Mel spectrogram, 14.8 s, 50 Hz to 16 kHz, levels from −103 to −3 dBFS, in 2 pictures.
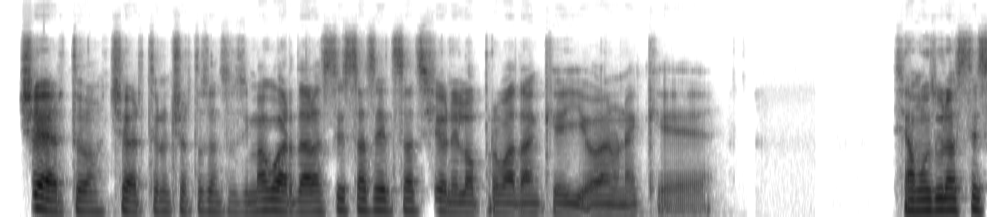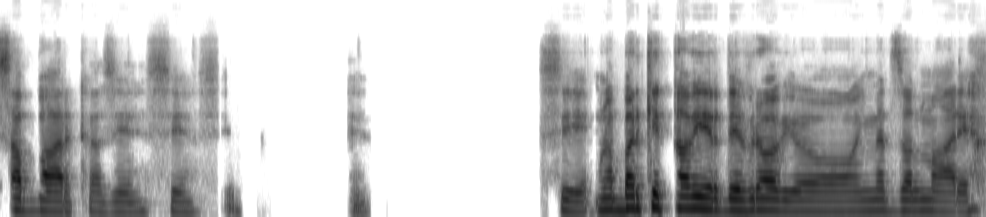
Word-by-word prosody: Certo, 135 -5 +3
certo, 130 +1 -4
in - - -8
un 130 - -10
certo 135 +1 -9
senso 130 -1 -10
sì. 125 - -13
Ma 135 +2 -2
guarda, 130 -2 +1
la 130 - 0
stessa 145 +2 -4
sensazione 140 -2 -3
l'ho 120 -1 -4
provata 120 -1 -4
anche 120 0 -7
io, 110 -1 -4
eh, - - -3
non 105 -1 -7
è 110 +2 -11
che 70 - -15 1.4
Siamo 140 0 +1
sulla 150 +1 +3
stessa 150 0 0
barca, 130 -2 0
sì, 125 +1 -10
sì, 125 0 -11
sì. 125 - -22 0.9
I - - -18 1.3
Sì, 130 -2 -5
una 150 0 0
barchetta 165 +1 +5
verde, 150 -3 +6
proprio, 135 -2 +1
in 135 +1 -6
mezzo 140 0 -3
al 140 0 -1
mare. 130 -2 -2
135 Hz, 150 wpm, -21 LUFS, 125-145 Hz, 1.4 s, verde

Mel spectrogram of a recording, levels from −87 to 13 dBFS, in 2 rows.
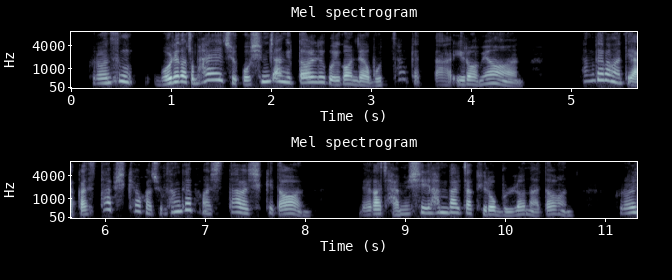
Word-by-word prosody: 그런 210 +2 -3
승 265 0 -1 0.2
머리가 265 0 +7
좀 - - -2
하얘지고 335 - +1
심장이 265 - +1
떨리고 245 -1 +3
이건 180 +2 +3
내가 150 - +2
못 140 +1 -8
참겠다.' 155 - -13
이러면 175 +4 0 0.6
상대방한테 300 -6 0
약간 160 +5 +3
stop 370 - -6
시켜 300 -8 -4
가지고 195 -7 -6
상대방을 300 - -3
stop 235 +3 -1
시키든 185 -7 0 0.5
내가 175 +5 +2
잠시 185 +6 -2
한 230 +1 -4
발짝 220 -4 +1
뒤로 165 0 +1
물러나든 145 +3 -5 0.6
그런 220 +3 -2
210 Hz, 370 characters per minute, -24 LUFS, 165-265 Hz, 0.6 s, 머리가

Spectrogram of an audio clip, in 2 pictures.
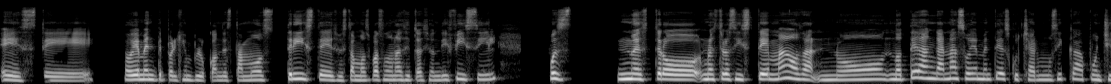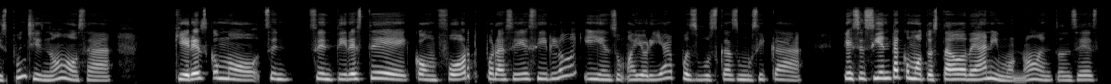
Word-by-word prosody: este, 185 0 -3 0.3
obviamente, 225 +1 +3
por 205 -1 -4
ejemplo, 195 -1 -4
cuando 185 +1 -5
estamos 195 +2 -4
tristes 240 -5 +2
o - - -3
estamos 195 +1 -3
pasando 210 0 -2
una 205 0 -1
situación 195 0 -5
difícil, 230 +4 -3 0.4
pues, 270 -1 +2 0.4
nuestro 240 -2 +5
nuestro 235 +1 +3
sistema, 240 +4 +3
o - - +2
sea, 225 -3 +1
no 215 +3 0
no 230 0 0
te 305 - 0
dan 285 -3 +4
ganas, 260 +2 +1
obviamente, 255 0 0
de - - +4
escuchar 225 -4 -6
música 235 +2 -5
punchis 210 -4 -4
punchis, 315 - -2
¿no?, 245 +5 -2
o 205 - -4
sea, 190 -2 -6 0.6
quieres 255 +3 +7
como 245 -8 -1
sen 235 -4 -4
sentir 240 -2 -2
este 250 -3 +2
confort, 230 +1 -1
por 255 -3 -2
así 230 +1 -2
decirlo, 260 +7 -3
y 250 -2 -1
en 215 -1 -3
su 230 - -7
mayoría, 220 +7 -3
pues, 225 -5 -1
buscas 215 +2 -5
música 215 -2 -5 0.4
que 270 -1 +3
se 270 +1 -1
sienta 285 +5 +4
como 270 -6 +2
tu 225 - +1
estado 235 +2 +3
de 225 - +2
ánimo, 230 -7 0
¿no? 235 +2 -5
Entonces, 200 0 -7
230 Hz, 160 wpm, -20 LUFS, 210-250 Hz, 0.6 s, quieres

